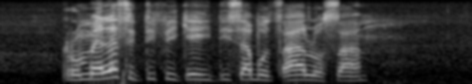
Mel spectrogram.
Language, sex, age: Tswana, male, 24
